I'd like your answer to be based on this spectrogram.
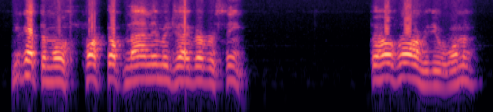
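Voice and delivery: loud disbelief at a baffling image; exasperated. Real, not acted. Exasperated at chat's profile picture.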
